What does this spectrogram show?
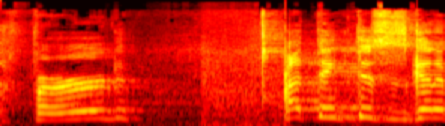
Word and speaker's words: PFERD: I think it's pronounced FERD.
